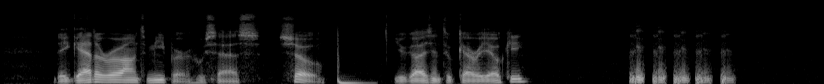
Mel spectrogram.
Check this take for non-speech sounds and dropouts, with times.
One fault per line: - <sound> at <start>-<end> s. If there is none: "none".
- thud at 3.4-3.8 s
- laugh at 6.3-7.4 s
